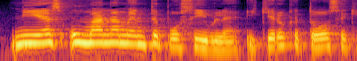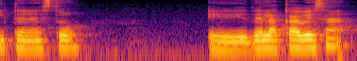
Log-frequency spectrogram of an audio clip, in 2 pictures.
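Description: A woman with a Mexican accent talking casually to her viewers about feelings, lively acting out the thoughts she quotes. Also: lowish voice. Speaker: vlogger. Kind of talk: casual talk to camera about emotions.

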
